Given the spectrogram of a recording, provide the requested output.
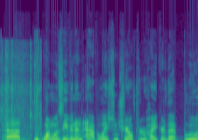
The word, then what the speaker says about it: Appalachian: And yes, it's Appalachian. I know I say it wrong. Little fun fact, Appalachian is actually the correct way to say it when you live in Ohio and don't give a shit.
